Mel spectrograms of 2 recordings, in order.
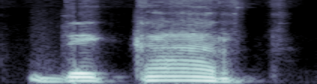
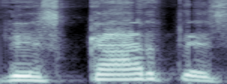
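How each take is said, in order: First: The name is said with a French pronunciation. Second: The name is read letter by letter as spelled. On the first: "pero se pronuncia Descartes" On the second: "Es Descartes, se escribe"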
